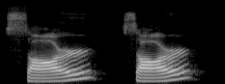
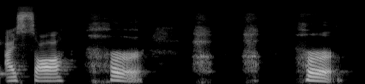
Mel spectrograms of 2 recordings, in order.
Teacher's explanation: native speakers often drop the H on pronouns just to smooth out pronunciation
